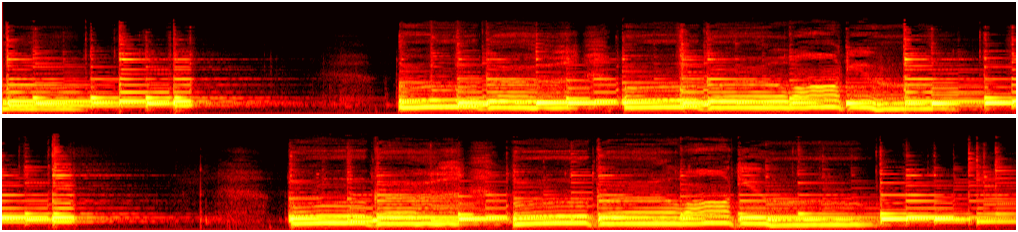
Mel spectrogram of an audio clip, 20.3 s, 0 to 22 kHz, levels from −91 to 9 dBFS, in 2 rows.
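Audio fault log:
No faults heard anywhere in this audio.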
